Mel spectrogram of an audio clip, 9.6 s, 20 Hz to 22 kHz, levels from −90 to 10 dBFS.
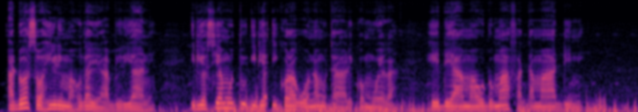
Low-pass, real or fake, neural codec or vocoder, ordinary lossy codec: none; real; none; none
